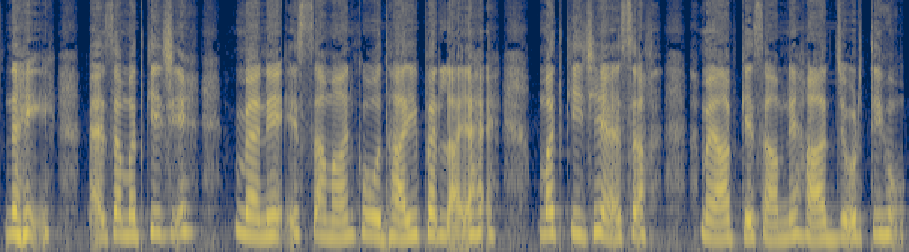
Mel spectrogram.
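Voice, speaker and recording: A woman's voice: high-pitched, moderate pace, no room sound, voice pushed up. A woman voicing a poor, devout, protective mother in a story, with an emotional, pleading manner. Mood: desperate pleading.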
